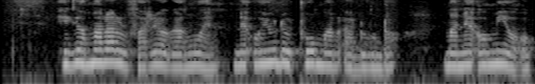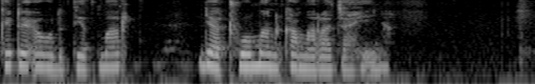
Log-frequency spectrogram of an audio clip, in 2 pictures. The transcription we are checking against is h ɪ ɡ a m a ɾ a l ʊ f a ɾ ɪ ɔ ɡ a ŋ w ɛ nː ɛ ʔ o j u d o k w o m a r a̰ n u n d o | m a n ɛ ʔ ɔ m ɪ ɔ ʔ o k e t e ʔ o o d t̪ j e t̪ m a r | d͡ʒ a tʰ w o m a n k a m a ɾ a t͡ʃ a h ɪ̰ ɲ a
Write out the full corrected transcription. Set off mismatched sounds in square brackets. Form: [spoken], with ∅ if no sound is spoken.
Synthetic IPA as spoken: h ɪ ɡ a m a ɾ a l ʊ f a ɾ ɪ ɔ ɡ a ŋ w ɛ nː ɛ ʔ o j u d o [t] w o m a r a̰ [d] u n d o | m a n ɛ ʔ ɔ m ɪ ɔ ʔ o k e t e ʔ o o d t̪ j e t̪ m a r | d͡ʒ a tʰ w o m a n k a m a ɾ a t͡ʃ a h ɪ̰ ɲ a

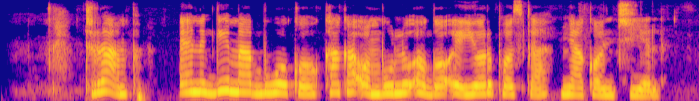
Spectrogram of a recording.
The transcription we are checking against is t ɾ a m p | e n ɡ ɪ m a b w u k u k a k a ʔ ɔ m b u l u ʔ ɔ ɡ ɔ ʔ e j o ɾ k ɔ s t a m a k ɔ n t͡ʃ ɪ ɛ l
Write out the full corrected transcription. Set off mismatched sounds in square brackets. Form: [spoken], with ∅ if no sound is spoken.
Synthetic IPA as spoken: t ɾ a m p | [ɛ] n ɡ ɪ m a b w [o] k [o] k a k a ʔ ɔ m b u l u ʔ ɔ ɡ ɔ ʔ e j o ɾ [p] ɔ s t a [ɲ] a k ɔ n t͡ʃ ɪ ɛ l

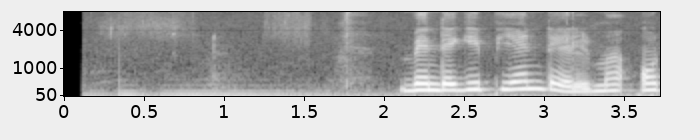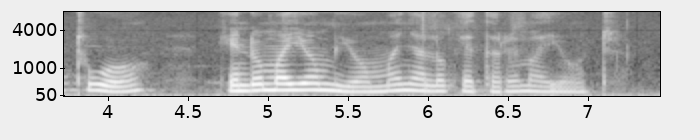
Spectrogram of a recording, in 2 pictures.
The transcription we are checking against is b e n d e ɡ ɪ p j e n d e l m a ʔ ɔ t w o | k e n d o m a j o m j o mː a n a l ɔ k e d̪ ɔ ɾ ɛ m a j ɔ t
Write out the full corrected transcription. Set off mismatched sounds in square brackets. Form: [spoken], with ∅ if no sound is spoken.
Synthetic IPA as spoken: b e n d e ɡ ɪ p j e n d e l m a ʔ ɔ t w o | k e n d o m a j o m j o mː a [ɲ] a l ɔ k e [t̪] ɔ ɾ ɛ m a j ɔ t

